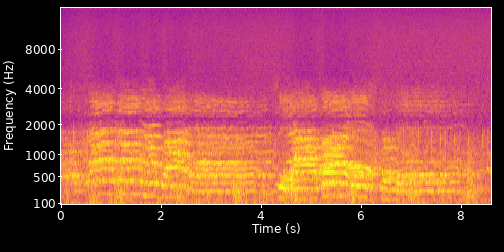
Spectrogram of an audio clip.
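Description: A choir singing slowly, several voices together holding long notes in phrases, with a louder phrase starting about four seconds in.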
